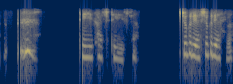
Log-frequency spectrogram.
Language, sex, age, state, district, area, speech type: Kashmiri, female, 30-45, Jammu and Kashmir, Pulwama, urban, conversation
